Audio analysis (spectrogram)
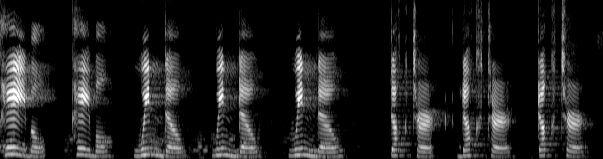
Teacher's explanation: this is a stressing on the first syllable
